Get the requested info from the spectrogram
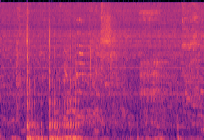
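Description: Indistinct voices in a large room, with a sharp click about half a second in followed by a loud low thudding rumble that lasts about a second.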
